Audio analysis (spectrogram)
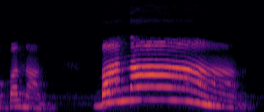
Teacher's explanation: наголос падає на другий звук а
